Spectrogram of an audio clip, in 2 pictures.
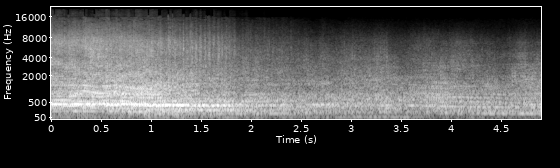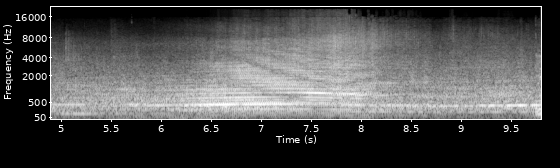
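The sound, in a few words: race cars on the front straightaway at New Smyrna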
